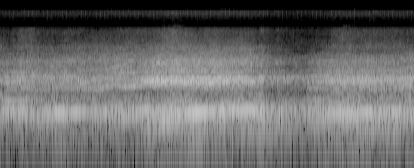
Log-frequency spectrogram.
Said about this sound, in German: Alter. Nicer Drift.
